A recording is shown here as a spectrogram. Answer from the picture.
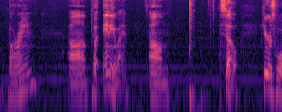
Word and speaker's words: Bahrain: how to pronounce that I always thought was Baha rain but it is just boring right Bahrain but anyway so here's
